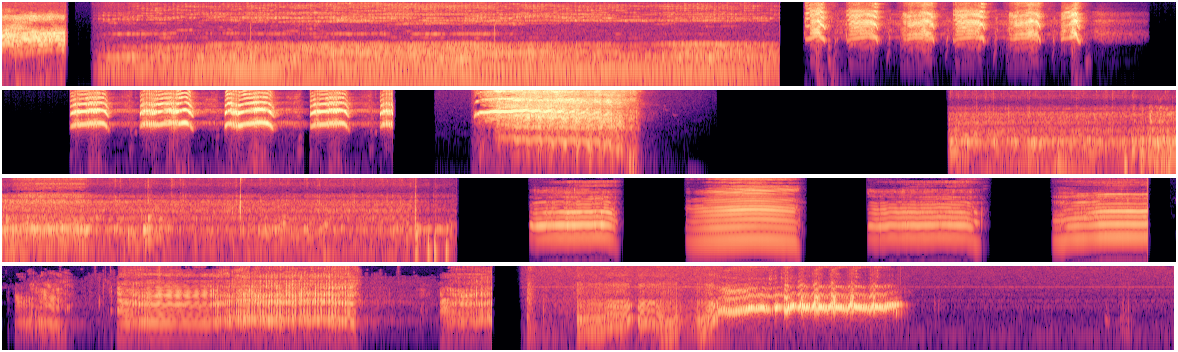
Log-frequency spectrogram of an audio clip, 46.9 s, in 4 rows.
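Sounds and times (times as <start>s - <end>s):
horse whinnying: 16.4s - 18.2s
alpaca humming: 41.0s - 44.3s.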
